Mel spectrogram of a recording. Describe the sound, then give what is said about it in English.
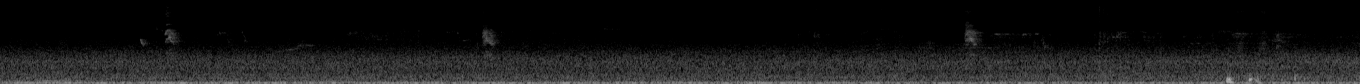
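Sparrows give a few scattered, short chirps as they land and feed at feeders hung in a small garden tree, fairly faint against a steady rushing outdoor background, with no one talking. “These wee sparrows have just reappeared close to me, but they've come to the wee tree this time with the feeders because I've stepped away.”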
